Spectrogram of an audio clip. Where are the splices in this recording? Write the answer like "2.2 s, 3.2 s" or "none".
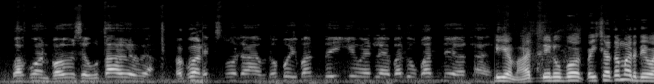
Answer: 2.1 s, 4.9 s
